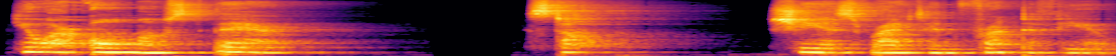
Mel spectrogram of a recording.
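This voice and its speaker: A woman voicing a calm, eerie female animatronic in a video game, childlike and pleading, speaking with slow, softly insistent measure. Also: high voice. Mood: calm, guiding. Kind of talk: scripted video game voice acting. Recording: roomy, echoing game audio.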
